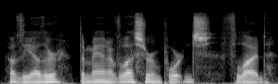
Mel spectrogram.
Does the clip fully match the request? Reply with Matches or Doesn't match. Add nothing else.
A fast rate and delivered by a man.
Doesn't match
